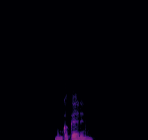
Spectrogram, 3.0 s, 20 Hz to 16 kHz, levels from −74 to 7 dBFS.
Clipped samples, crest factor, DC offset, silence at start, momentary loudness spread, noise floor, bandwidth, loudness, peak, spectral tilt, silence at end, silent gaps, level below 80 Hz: under 0.1%; 22 dB; under 0.1%; 1.1 s; 13 LU; under -90 dBFS; 7.4 kHz; -43 LUFS; -26 dBFS; -5 dB/octave; 1.1 s; none; -82 dBFS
